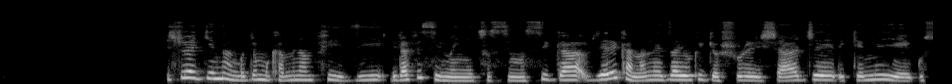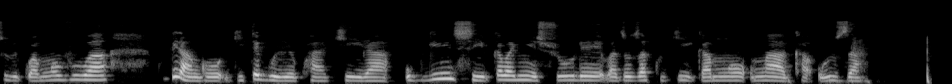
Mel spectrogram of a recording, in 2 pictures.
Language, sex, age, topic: Rundi, female, 36-49, education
